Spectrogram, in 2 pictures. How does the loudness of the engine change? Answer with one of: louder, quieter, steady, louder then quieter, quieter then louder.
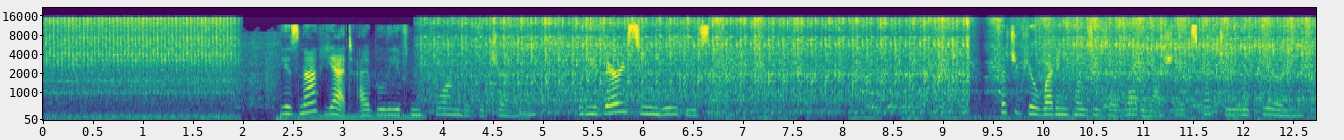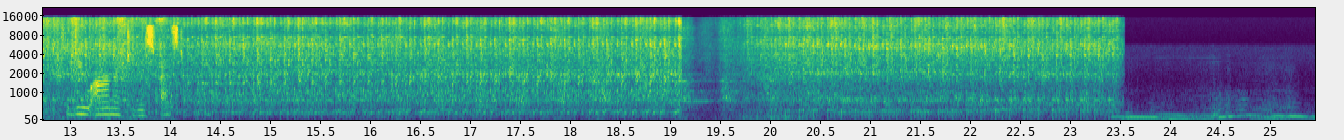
steady.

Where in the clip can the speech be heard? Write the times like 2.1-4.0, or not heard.
2.4-7.0, 9.6-14.5.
